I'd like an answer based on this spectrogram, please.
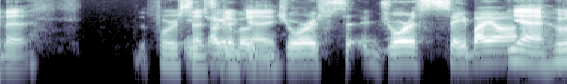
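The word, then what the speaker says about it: C'baoth: jorus g-o-r-j-o-r-r-u-s and then it's C apostrophe b-o-a-t-h George crazy sorry it's c-b-a-o-t-h say bye is how you pronounce it okay he's in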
